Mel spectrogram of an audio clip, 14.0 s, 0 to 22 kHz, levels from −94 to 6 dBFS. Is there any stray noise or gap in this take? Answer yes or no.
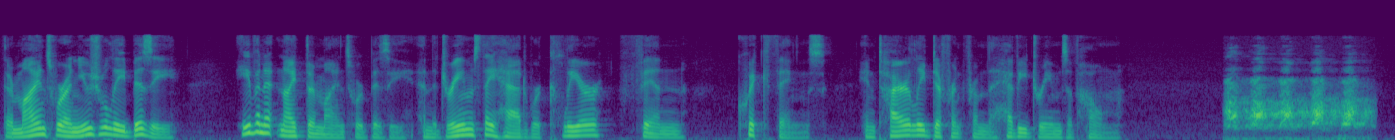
yes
